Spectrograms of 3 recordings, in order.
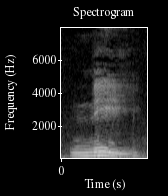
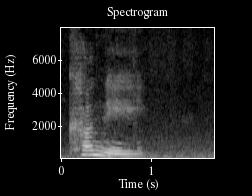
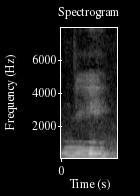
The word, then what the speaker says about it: knee: that sort of thing, that word is pronounced knee or night. But William Wallace and all his cronies, his buds, they would have said knee, night. But language evolves, and so now we just say knee or night.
